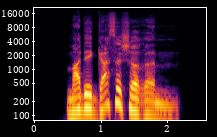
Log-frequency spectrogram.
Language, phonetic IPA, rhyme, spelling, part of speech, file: German, [madəˈɡasɪʃəʁəm], -asɪʃəʁəm, madegassischerem, adjective, De-madegassischerem.ogg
